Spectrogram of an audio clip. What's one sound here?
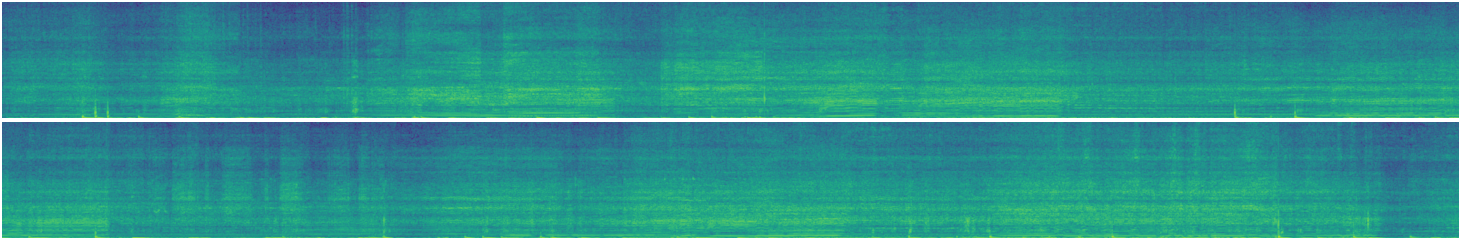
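Wind rumbles and buffets against a rider's helmet.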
